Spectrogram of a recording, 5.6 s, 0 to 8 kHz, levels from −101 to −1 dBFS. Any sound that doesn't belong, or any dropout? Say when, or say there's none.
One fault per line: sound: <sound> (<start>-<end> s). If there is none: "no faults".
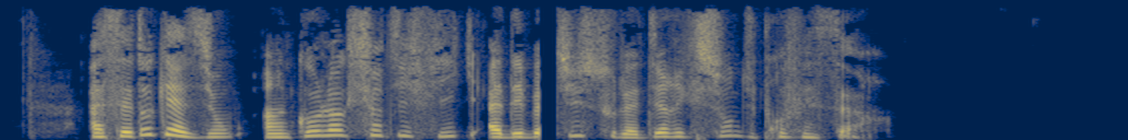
sound: dropout (2.7-2.8 s)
